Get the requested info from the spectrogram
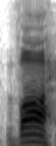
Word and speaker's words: Vav: And those letters are Yod, He, Vav, He. That's how they're pronounced.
